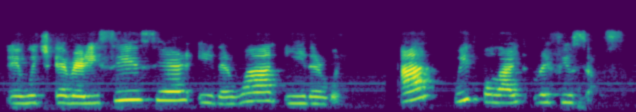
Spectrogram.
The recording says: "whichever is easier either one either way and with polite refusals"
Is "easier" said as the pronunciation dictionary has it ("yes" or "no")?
no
